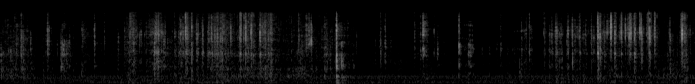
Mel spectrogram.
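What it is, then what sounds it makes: Bar of soap being carved. A dry, palm-sized bar of soap with a striped orange, teal, blue and pink coating and a white core is held in the hand and scored and scraped in a grid pattern with a utility knife blade, so crumbly soap cubes fall off. The result is quiet, bright, crisp scratching and crackling in quick, irregular bursts with no low end and no ring after each stroke.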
